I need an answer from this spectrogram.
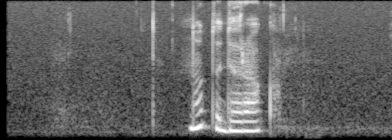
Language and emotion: Russian, sad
